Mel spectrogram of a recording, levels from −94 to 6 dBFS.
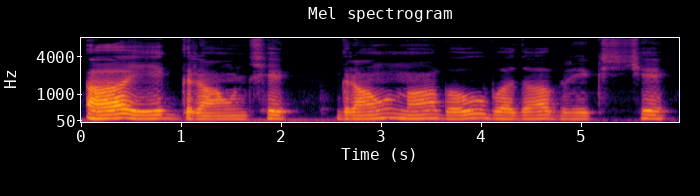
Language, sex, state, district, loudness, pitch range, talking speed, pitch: Gujarati, male, Gujarat, Valsad, -20 LUFS, 115-135 Hz, 100 wpm, 125 Hz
